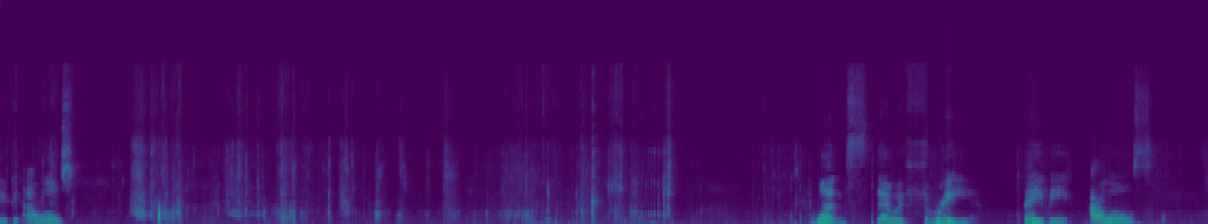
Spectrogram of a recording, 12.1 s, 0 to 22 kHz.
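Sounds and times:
picture book rustling and scraping: 0.3s - 6.8s.

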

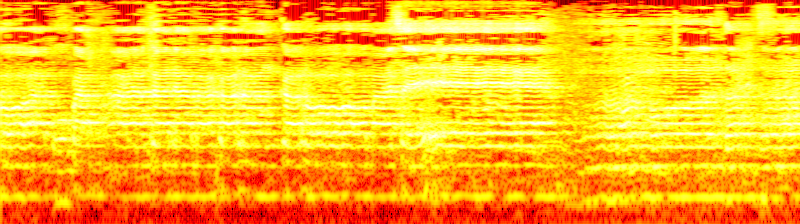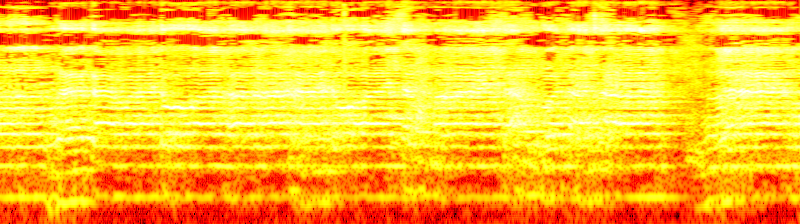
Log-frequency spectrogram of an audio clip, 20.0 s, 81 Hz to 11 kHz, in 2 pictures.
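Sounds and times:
melodic chanting: 0.0s - 20.0s.

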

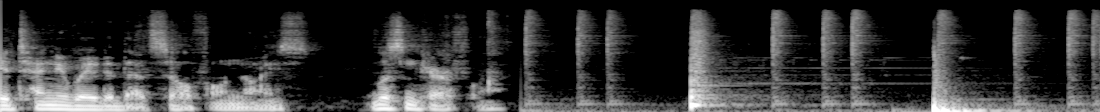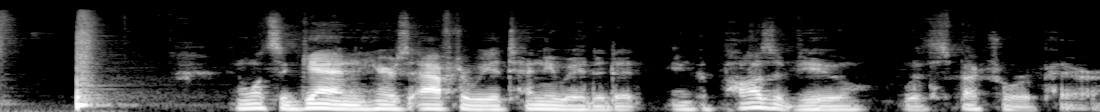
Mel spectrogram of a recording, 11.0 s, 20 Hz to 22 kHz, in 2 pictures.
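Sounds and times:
kick drum hit: 4.7s - 5.1s.

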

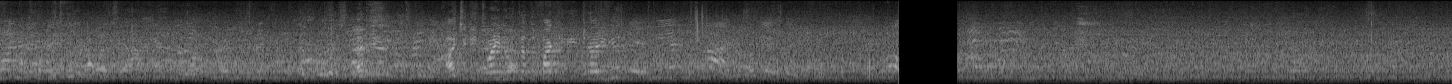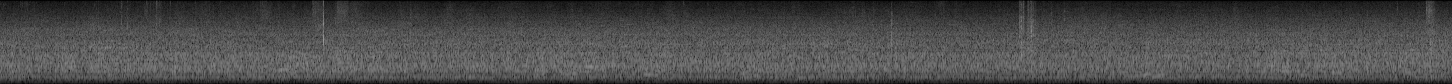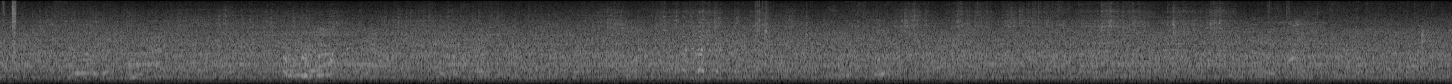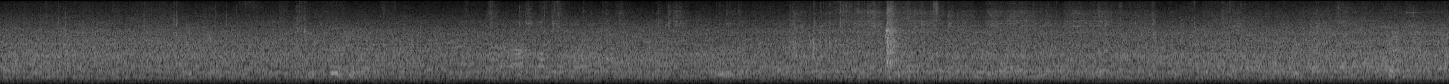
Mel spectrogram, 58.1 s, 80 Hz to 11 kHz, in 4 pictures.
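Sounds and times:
fire engine idling: 0.0s - 9.0s, 9.7s - 58.0s.

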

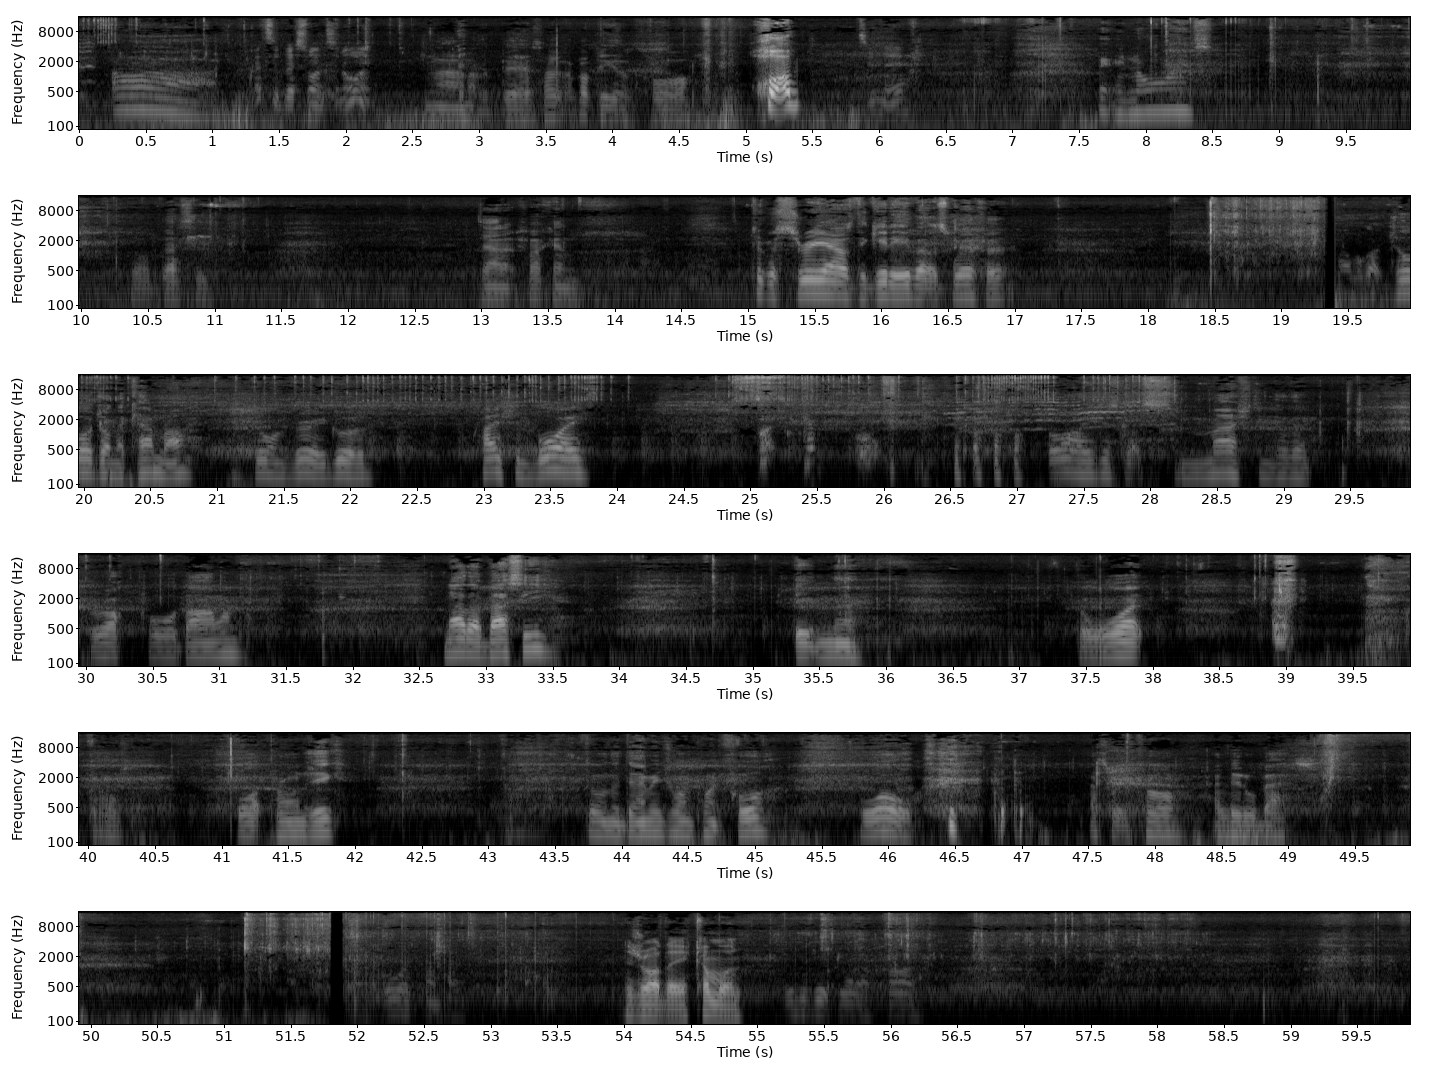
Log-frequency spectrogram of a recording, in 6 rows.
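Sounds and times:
fishing reel whirring and ticking: 0.0s - 0.7s, 20.0s - 28.9s.

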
